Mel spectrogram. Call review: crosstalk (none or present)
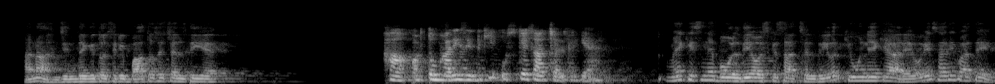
none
